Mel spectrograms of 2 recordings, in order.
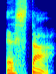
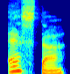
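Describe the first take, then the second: First: The stress is on the second syllable. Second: The stress is on the first syllable. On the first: It means someone is somewhere. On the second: It means this, pointing at a thing.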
